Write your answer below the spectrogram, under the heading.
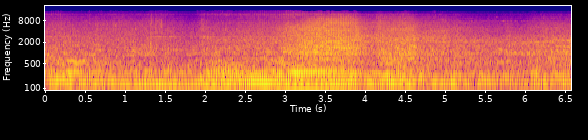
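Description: A motor vehicle drives past close by over steady street noise. Its engine and tyre noise swell to their loudest about three seconds in, then fade.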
